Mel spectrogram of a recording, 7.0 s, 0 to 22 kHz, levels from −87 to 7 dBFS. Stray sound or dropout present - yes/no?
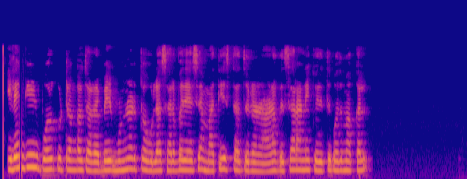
no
